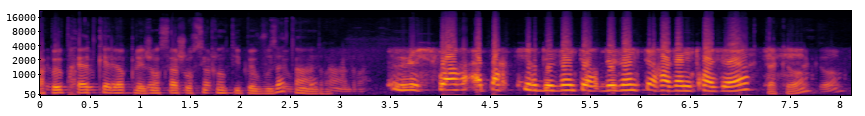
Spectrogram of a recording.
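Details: Adult man and adult woman in conversation, radio or phone line; Typical speech.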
